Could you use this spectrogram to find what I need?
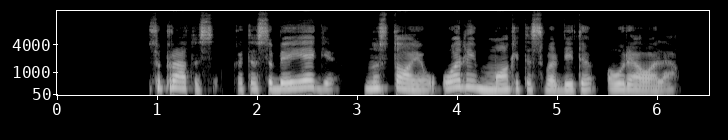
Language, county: Lithuanian, Alytus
